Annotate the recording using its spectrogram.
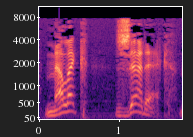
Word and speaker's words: Melchizedek: According to the order of Melchizedek. Now, you notice how I pronounce that. Melech, the Hebrew word for king. Zedek, the Hebrew word for a righteous scholar or one who walks in obedience.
